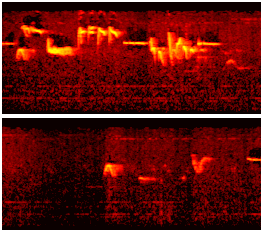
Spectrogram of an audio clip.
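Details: Varied European robin song: a tumbling series of high, sliding whistles and trills lasting about two seconds, then a pause and a few softer, fragmentary notes.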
